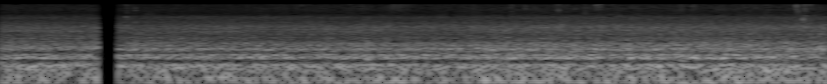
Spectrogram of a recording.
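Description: Steady machine hum, broken by a moment of complete silence about half a second in.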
